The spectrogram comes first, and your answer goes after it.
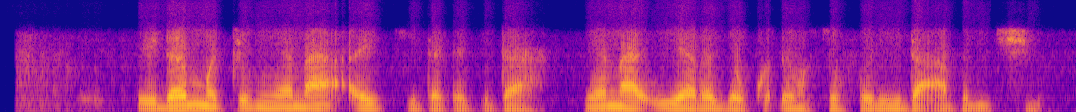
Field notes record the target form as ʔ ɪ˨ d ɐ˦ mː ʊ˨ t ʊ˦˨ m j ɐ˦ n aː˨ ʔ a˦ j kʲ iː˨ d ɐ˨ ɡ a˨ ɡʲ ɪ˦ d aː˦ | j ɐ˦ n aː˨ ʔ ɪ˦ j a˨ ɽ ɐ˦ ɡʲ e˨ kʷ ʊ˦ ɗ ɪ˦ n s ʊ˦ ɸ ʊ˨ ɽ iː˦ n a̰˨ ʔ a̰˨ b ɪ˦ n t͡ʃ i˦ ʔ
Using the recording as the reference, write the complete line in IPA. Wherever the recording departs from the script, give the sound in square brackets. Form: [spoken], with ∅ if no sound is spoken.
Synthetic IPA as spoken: ʔ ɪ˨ d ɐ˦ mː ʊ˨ t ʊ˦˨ m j ɐ˦ n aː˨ ʔ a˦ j kʲ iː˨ d ɐ˨ ɡ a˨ ɡʲ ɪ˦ d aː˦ | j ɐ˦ n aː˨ ʔ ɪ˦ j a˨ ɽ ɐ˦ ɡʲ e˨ kʷ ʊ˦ ɗ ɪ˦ n s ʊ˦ ɸ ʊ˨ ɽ iː˦ [d] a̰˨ ʔ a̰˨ b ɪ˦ n t͡ʃ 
